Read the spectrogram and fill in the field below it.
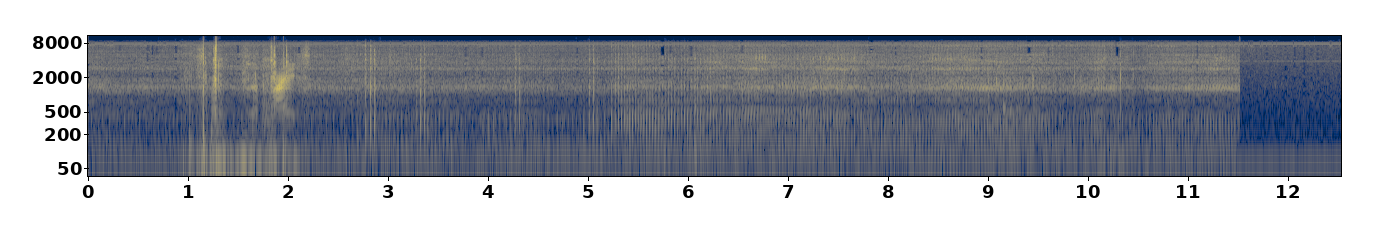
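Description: A dirt bike engine runs and revs close by.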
